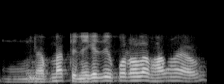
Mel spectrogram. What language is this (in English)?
Assamese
